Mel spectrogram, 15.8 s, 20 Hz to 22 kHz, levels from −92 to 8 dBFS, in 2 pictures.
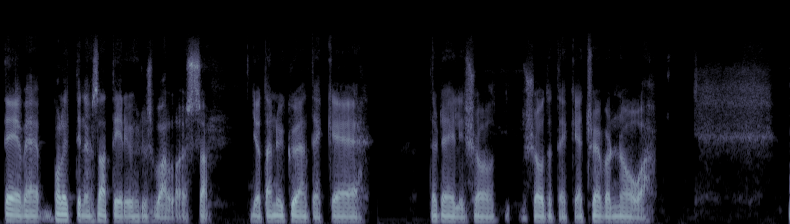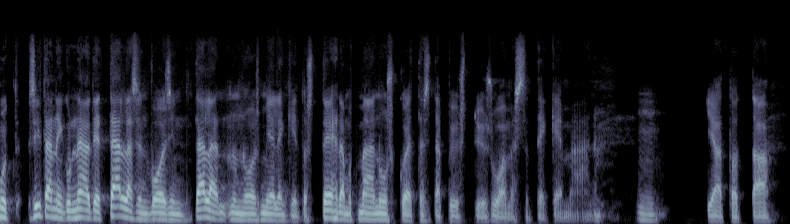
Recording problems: none

